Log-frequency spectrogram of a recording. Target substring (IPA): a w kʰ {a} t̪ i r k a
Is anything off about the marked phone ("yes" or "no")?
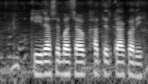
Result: no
